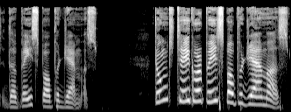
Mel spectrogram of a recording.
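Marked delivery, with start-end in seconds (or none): 3.1-5.8 high-pitched storybook wail; crying out in protest. A narrator's reading. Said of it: "cried Tommy".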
